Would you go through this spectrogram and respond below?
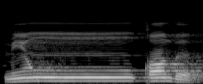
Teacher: ada ba sukun dipantulkan, hukum bacaan qalqalah sughra.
